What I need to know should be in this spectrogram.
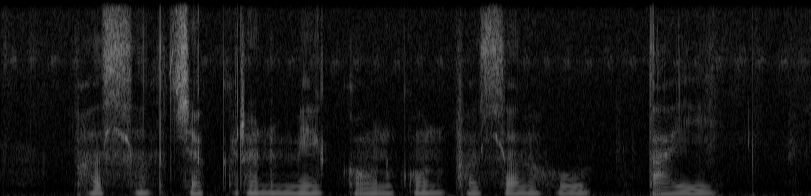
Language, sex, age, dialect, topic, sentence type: Magahi, male, 25-30, Western, agriculture, question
